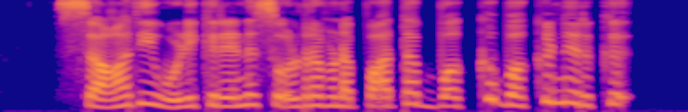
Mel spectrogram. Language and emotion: Tamil, fearful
